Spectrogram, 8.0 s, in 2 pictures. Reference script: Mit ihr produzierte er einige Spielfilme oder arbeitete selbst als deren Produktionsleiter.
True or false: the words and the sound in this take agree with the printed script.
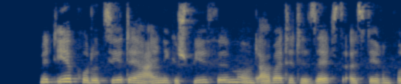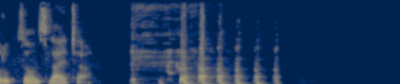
false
